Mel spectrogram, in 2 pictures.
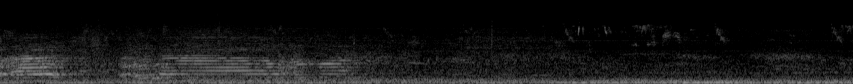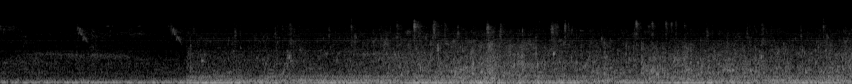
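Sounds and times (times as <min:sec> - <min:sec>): small birds chirping: 0:03.8 - 0:17.0
steady low rumble: 0:09.0 - 0:17.0.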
